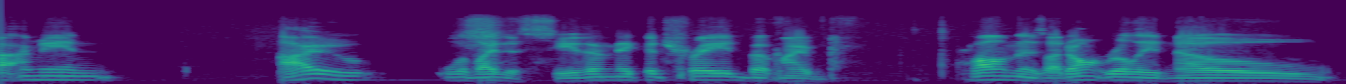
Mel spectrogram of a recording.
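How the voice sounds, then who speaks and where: A man's voice: low voice, a bit bright, dry recording. A man giving casual sports opinions as a podcast co-host, recorded on a muffled, lo-fi microphone.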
